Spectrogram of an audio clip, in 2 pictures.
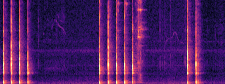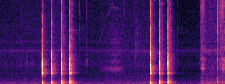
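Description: A mallet taps a metal stamping tool into leather in quick bursts.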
